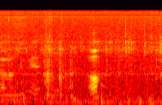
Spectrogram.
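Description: Brief, indistinct talk from a man's voice, with a short rising vocal sound a little after a second in.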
